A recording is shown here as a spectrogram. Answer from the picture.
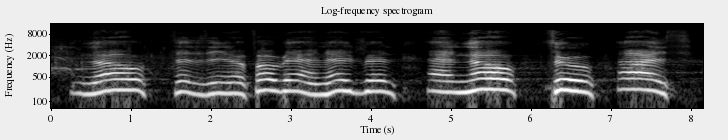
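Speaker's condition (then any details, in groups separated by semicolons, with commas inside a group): ALS; weak voice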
